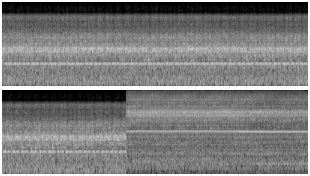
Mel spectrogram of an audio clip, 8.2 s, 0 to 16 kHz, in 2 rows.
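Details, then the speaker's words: Cold mill/drill press drilling 30x30 mm extruded aluminum, speeding up the spindle in a very cold shop: high steady squeal over spindle whine, pitch shifting midway as the belt slips before warming up; belt squeal on cold start. "It's very cold in here. You can hear the belt squealing. Come on. Spindle needs to warm up for a second anyway."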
